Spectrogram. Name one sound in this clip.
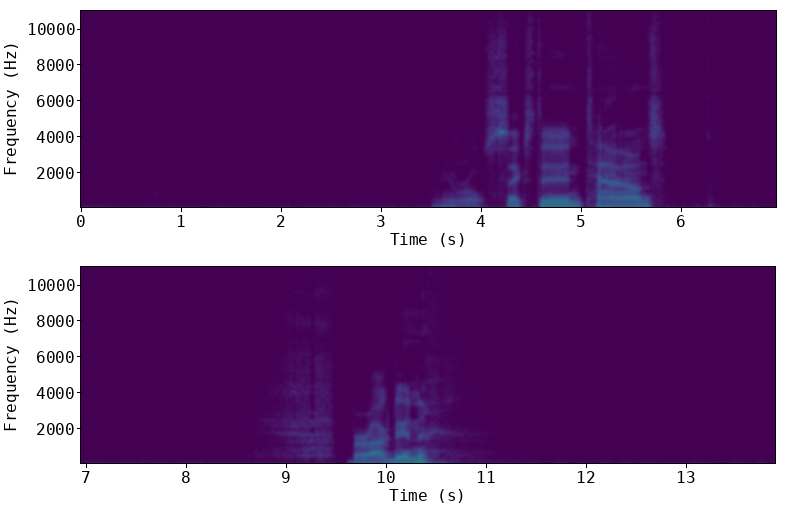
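Stiff cards slide and flick against each other as a stack is handled.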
